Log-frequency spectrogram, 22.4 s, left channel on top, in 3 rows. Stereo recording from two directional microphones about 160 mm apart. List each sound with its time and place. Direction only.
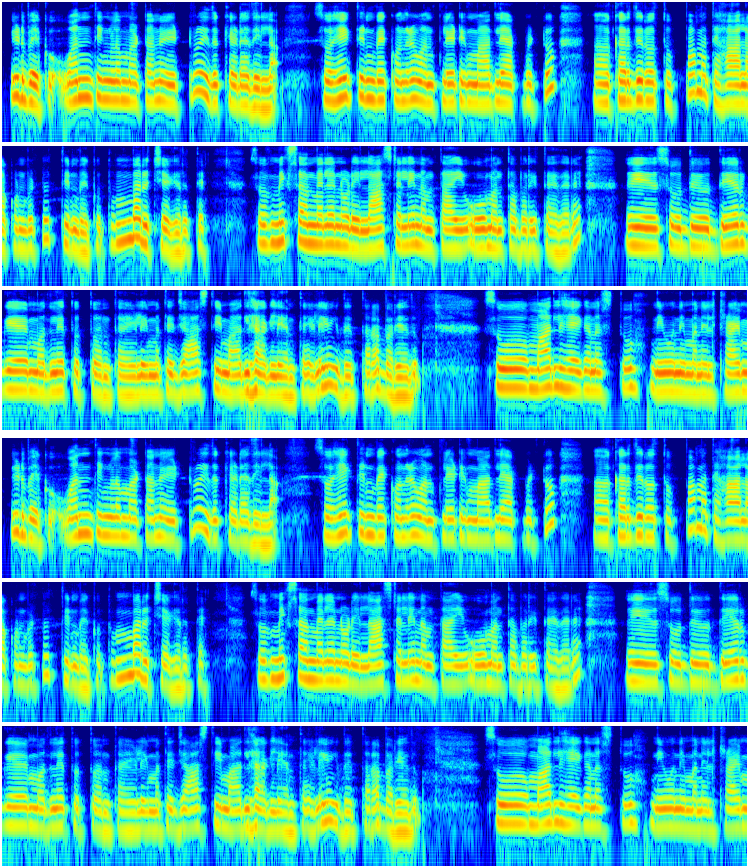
0.1 s speech: 25° left (ahead or behind)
